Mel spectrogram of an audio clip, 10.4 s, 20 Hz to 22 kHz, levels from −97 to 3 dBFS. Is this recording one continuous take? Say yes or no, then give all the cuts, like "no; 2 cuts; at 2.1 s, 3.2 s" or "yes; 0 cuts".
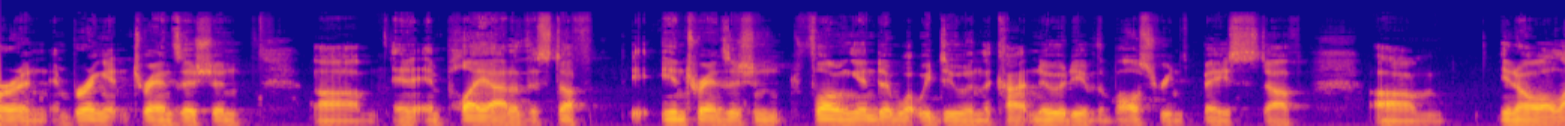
yes; 0 cuts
